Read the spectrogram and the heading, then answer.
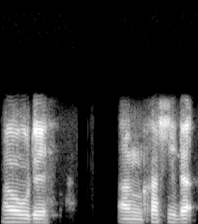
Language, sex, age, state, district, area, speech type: Bodo, male, 30-45, Assam, Kokrajhar, rural, conversation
